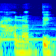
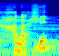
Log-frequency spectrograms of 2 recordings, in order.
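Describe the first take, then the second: First: The last syllable starts with a b sound. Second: The last syllable starts with an h sound. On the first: The speaker calls it right. "we decided to change it to hanabi" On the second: The speaker calls it wrong. "it sounds not natural"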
